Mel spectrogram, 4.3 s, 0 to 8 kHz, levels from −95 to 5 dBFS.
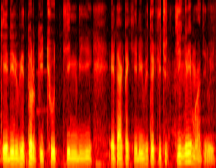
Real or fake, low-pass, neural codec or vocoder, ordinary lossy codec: real; none; none; none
